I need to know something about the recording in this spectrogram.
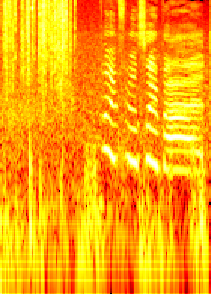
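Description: A young woman speaks expressively close by.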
